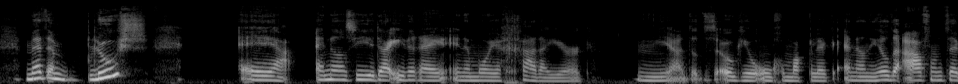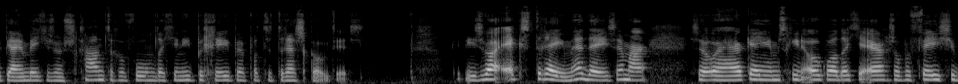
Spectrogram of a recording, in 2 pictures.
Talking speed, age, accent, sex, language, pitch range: 185 wpm, 20-39, Dutch, female, Dutch, 185-230 Hz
